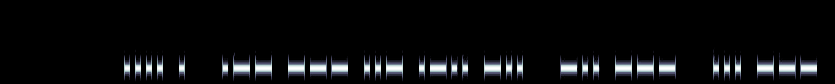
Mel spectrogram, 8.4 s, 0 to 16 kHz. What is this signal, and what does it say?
Morse code, heard as a keyed tone, about 22 wpm, 700 Hz. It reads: HE WOULD DO SO
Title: Sentences from Top 1000 Words - Review Part 1 - 22wpm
